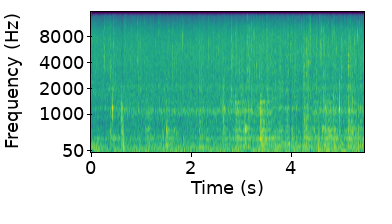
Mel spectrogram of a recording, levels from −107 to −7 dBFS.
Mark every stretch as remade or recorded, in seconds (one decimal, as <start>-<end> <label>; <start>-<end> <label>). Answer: 0.0-0.5 remade; 0.5-3.6 recorded; 3.6-4.4 remade; 4.4-5.5 recorded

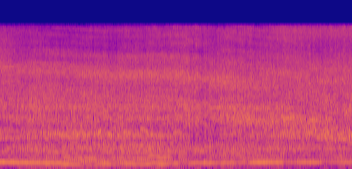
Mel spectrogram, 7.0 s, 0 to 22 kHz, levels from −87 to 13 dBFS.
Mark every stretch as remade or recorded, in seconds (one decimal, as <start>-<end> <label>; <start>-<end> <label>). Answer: 0.0-0.4 remade; 0.4-3.7 recorded; 3.7-4.4 remade; 4.4-6.2 recorded; 6.2-7.0 remade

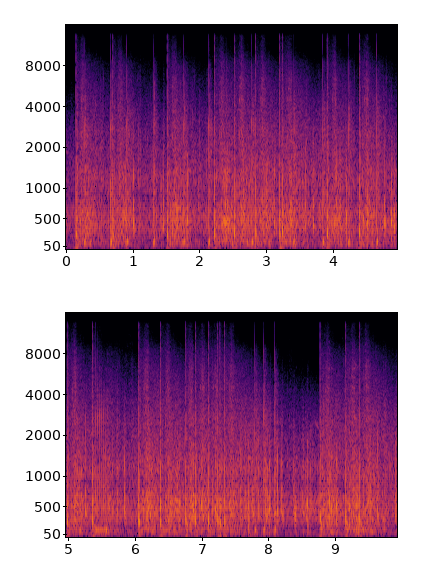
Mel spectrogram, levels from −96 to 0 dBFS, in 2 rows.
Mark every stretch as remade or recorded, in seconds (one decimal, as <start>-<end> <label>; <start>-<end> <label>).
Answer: 0.0-9.9 recorded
